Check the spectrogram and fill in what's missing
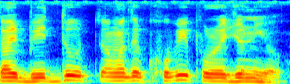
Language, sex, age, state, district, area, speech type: Bengali, male, 45-60, West Bengal, Howrah, urban, spontaneous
